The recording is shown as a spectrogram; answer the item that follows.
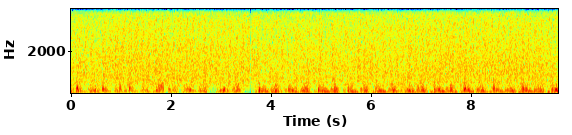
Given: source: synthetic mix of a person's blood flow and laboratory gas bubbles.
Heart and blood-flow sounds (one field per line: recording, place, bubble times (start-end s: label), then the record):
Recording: Doppler ultrasound of blood flow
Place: precordium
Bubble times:
0.95-1.01 s: bubbles
1.72-1.89 s: bubbles
From the record:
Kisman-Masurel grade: 112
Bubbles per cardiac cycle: 1 to 2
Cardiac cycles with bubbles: 1 to 10%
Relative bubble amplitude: moderate (0.250 to 0.450)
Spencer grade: 1 (occasional bubble signal discernible with the cardiac motion signal, with majority of cardiac periods free of bubbles)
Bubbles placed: only in the low amplitude regions of the cardiac cycle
